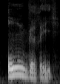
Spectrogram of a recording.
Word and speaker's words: Hongrie: So remember, H doesn't exist, so you don't pronounce it. So it starts with O-N, on, and then gris. Final E, not pronounced. La Hongrie.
